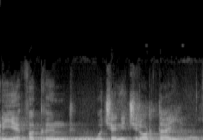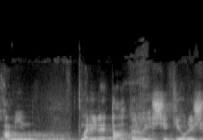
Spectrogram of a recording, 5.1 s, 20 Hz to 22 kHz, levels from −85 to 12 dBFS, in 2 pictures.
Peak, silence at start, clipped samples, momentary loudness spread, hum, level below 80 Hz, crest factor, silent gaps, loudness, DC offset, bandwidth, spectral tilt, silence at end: -2 dBFS; 0 s; under 0.1%; 7 LU; none; -62 dBFS; 18 dB; none; -21 LUFS; under 0.1%; 13.5 kHz; -4.5 dB/octave; 0 s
